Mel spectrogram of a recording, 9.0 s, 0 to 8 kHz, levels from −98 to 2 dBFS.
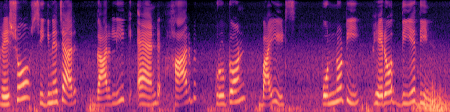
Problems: constant background noise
